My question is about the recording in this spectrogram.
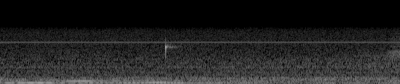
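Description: A single short tap blip from the Samsung Wave phone's touchscreen, about one and a half seconds in, as the on-screen dialog is answered. It sits over quiet room tone with a faint steady high whine.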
